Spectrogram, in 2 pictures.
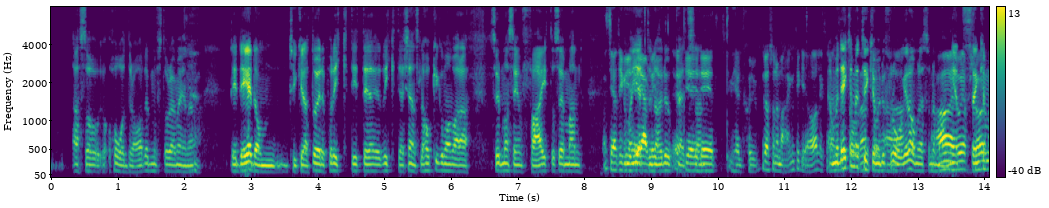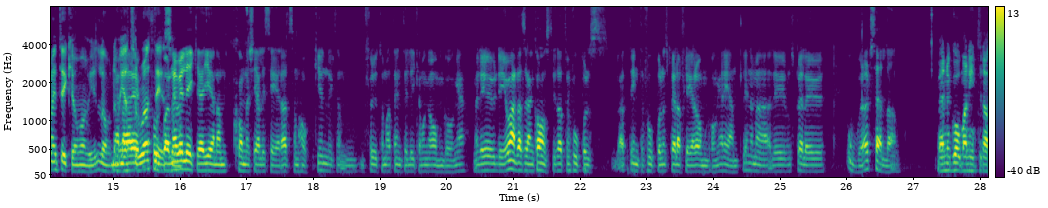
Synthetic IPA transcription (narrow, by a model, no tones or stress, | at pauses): ʔalsɔhoːd̪ɾɑːd̪əmɛnfœ̥ʂt̪oːɾʋjameːnaɾd̪̥ɛːɖɛd̪ɔmt̪ʰʏkːəɾat̪̚d̪ɔæɖɛpʰɔɾɪkt̪ɪt̪̚d̪ɛɾɪkt̪ɪɡaɕɛnslaɾhɔkːɪɡɔɾmanbɑːɾasɔvɪlmanseːɛnfajt̪ɔsɔæɾman | asɔjɑt̪ʏkːmanjɛt̪ːənœjd̪ɔɵpːɛsad̪ɛɛt̪heːlt̪ɧʉ̟ːk̚t̪ɾɛsɔnəma̰ŋːt̪ʰʏkːəjɑːlɪksɔjɑːmɛnd̪ɛkʰanmajt̪ʏkːaɔmd̪ɵfɾoːɡaɾɔmɾɛsɔnəmaŋːəsɛnkanmanjɵt̪ʰʏkːaɔmːanvɪlːd̪ɔmɛnjɑɾuːɾat̪fɛlənɛɾvɛlːiːkajeːnɔmkʰɔmːæʂɪalɪseːɾad̪sɔmɦɔkːɪnlɪksɔ̰mfœɾʉ̟ːt̪ɔmat̪d̪ɛɪnt̪əɛɭiːkamɔŋːaɔmɡɔŋːaɾmɛnd̪ɛjd̪ɛːjɔand̪ɾasiːd̪ankʰɔnst̪ɪt̪at̪ːɛnfut̪̚bɔlsa̰t̪ɪnt̪əfuːt̪̚bɔlənspeːlaɾfleːɾɔmɡɔŋːaɾɪjɛnt̪lɪɡənjameːna̰d̪ɛdʊmspeːlaɾjɵʔuːəɾhœːʈsɛlːa̰n | mɛnːʉɡoːɾmanɪnt̪əna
